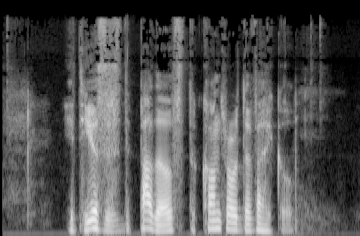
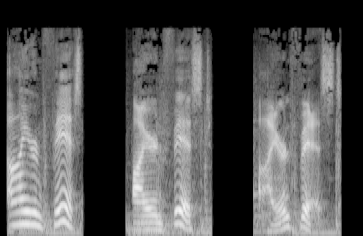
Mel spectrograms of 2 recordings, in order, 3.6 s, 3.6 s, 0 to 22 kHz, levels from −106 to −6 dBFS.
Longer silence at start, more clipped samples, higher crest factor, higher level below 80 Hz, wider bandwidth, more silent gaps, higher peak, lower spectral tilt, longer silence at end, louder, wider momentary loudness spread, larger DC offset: first, 0.65 s vs 0.05 s; neither; about the same, 20 dB vs 18 dB; second, -54 dBFS vs -42 dBFS; first, 16.5 kHz vs 13.5 kHz; second, none vs 0.84-1.26 s, 2.13-2.53 s; about the same, -2 dBFS vs -2 dBFS; about the same, -5 dB/octave vs -4 dB/octave; first, 0.65 s vs 0.2 s; about the same, -19 LUFS vs -18 LUFS; first, 20 LU vs 10 LU; neither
